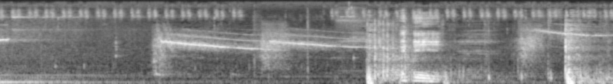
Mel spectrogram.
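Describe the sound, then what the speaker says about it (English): Fireworks in the video game Assassin's Creed Unity go up with rising whistles, then burst in sharp crackling pops, several launches over a few seconds, while a player laughs briefly. "Fireworks."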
